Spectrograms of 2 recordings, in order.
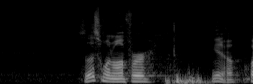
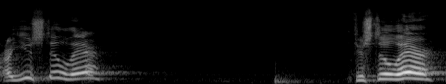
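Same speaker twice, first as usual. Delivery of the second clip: loud, higher call to the listener; 8 semitones higher, 11 dB louder, slower than usual. Real, not acted. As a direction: reach out loudly to whoever listens. Preacher calls out to listener.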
